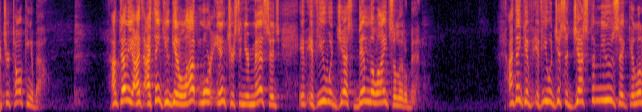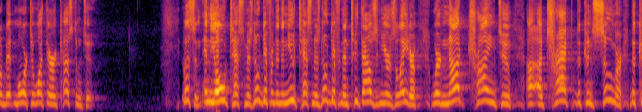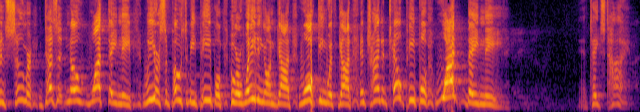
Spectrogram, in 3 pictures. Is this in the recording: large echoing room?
yes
